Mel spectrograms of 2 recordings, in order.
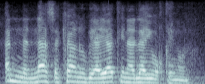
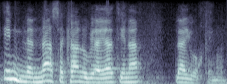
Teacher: عاصم وحمزة والكسائي يقرؤون بفتح الهمزة في كلمة أن الناس · Shown in: first take · تكلمهم أن الناس كانوا بآياتنا لا يوقنون أن الناس بفتح النون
